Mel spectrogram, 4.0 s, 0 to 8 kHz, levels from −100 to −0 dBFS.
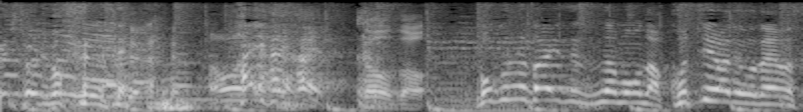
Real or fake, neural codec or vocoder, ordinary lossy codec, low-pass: real; none; none; 7.2 kHz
